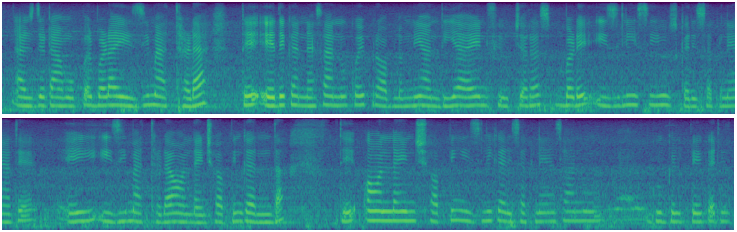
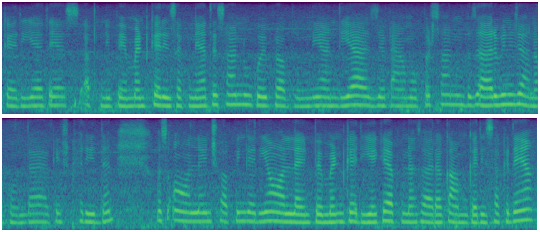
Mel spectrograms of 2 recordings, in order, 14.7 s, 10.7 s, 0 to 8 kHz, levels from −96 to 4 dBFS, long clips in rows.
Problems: constant background noise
